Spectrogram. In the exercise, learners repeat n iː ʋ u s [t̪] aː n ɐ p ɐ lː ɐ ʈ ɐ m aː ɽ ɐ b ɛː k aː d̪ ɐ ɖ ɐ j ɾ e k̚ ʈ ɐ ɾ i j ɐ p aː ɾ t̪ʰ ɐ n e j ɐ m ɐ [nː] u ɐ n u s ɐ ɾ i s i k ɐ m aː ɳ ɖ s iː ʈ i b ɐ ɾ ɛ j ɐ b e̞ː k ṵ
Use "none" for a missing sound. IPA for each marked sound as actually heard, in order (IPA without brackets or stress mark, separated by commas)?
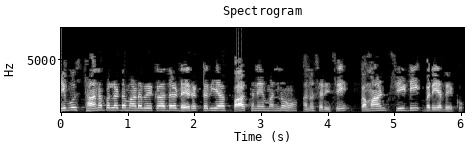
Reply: t̪ʰ, nː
